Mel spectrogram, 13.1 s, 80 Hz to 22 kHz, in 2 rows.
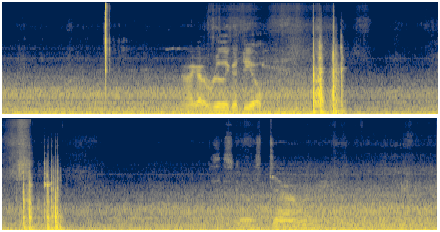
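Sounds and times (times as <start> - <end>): sharp clicks and knocks: 1.5 - 1.9.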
